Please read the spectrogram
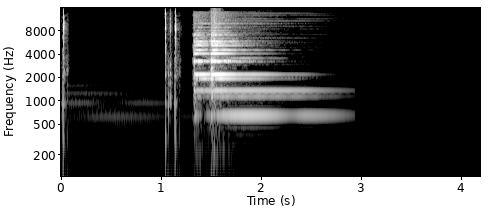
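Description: Subscribe-button animation sound effects: a click, then a quick double mouse click about a second in, followed by a bell ding that rings out for about a second and a half.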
